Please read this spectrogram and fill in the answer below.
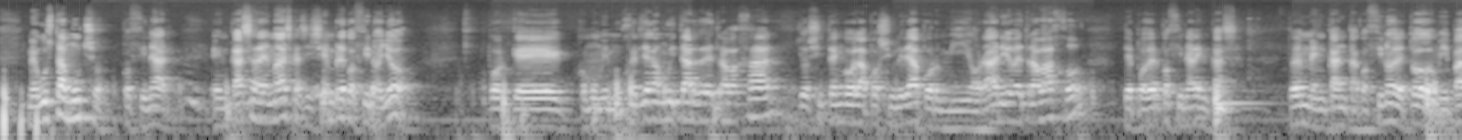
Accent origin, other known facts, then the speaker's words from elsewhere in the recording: Valencia, Valencian Community, Spain; now in Murcia, Spain; Yo, como os decía antes, soy de Valencia, entonces lo que más me gusta es la paella, el arroz. Y desde que he venido a Murcia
